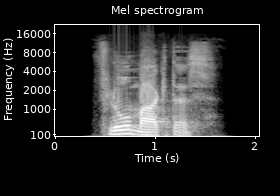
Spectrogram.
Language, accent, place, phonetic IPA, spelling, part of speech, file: German, Germany, Berlin, [ˈfloːˌmaʁktəs], Flohmarktes, noun, De-Flohmarktes.ogg
- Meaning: genitive singular of Flohmarkt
